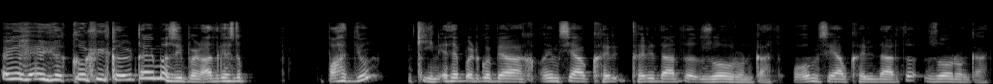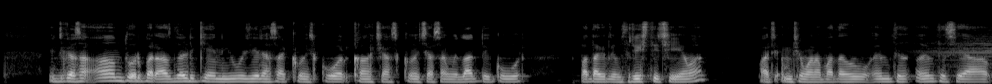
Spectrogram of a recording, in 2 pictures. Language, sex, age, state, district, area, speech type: Kashmiri, male, 45-60, Jammu and Kashmir, Bandipora, rural, spontaneous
